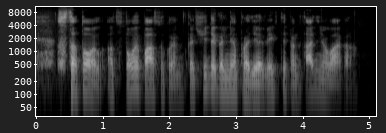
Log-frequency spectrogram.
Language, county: Lithuanian, Kaunas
